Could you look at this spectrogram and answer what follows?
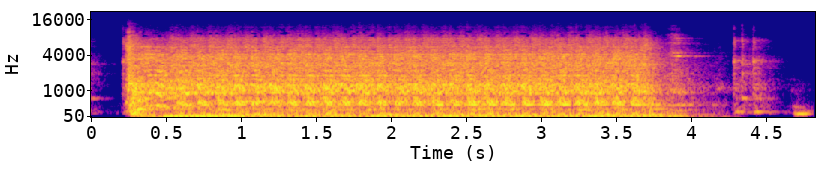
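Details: Saab Sonett with the old failed distributor rotor refitted for an A/B test: the starter spins the engine evenly for about three and a half seconds with no firing at all. A bad rotor gives no spark, and the car runs great with a new one.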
